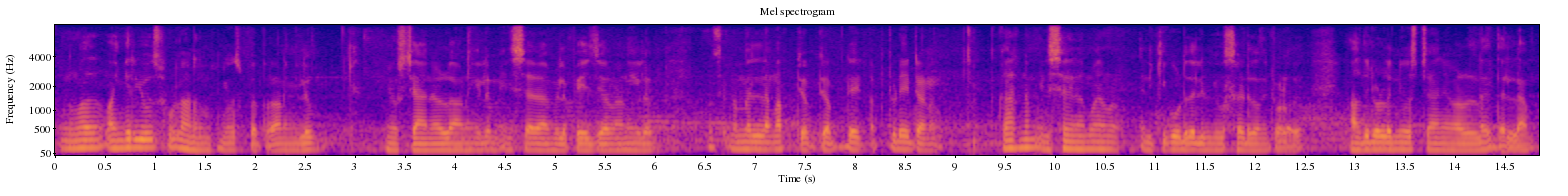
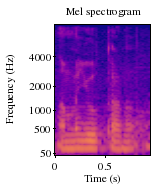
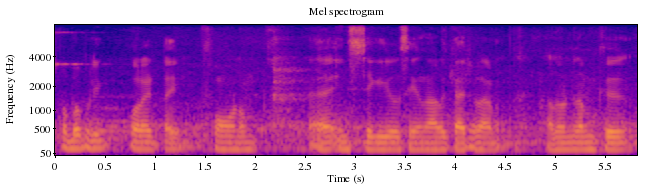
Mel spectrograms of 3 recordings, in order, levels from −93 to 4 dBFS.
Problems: none marked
